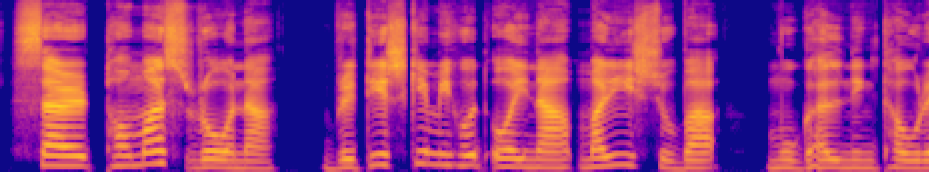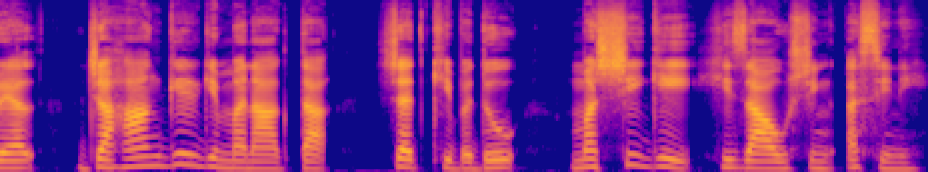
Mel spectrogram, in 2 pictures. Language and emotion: Manipuri, neutral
